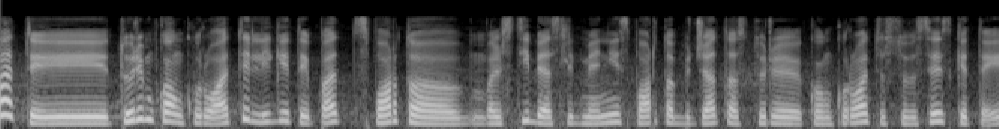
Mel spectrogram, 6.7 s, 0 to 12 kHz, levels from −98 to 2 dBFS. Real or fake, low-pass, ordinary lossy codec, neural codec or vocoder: real; 7.2 kHz; MP3, 64 kbps; none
